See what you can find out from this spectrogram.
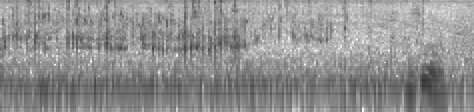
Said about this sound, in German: legt die Steine in die Glut und füllt Wasser in die Schale.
